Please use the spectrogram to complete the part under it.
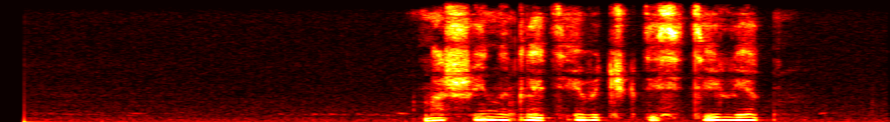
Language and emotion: Russian, neutral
